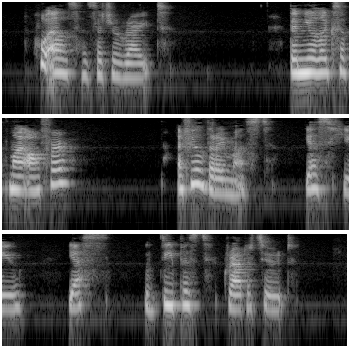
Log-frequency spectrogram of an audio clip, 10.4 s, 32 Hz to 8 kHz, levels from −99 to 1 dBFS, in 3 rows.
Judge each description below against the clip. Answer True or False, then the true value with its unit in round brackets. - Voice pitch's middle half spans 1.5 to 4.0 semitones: True (3.2 semitones)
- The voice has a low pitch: False (235 Hz)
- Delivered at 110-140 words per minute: True (135 wpm)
